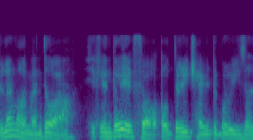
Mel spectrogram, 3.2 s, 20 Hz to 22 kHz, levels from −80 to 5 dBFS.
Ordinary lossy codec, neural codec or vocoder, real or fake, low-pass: none; codec, 16 kHz, 1 kbps, FreqCodec, smaller model; fake; none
